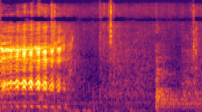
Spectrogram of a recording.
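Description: A Zwartbles lamb bleating: a short quavering call that trails off about half a second in. A faint knock follows about a second later.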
